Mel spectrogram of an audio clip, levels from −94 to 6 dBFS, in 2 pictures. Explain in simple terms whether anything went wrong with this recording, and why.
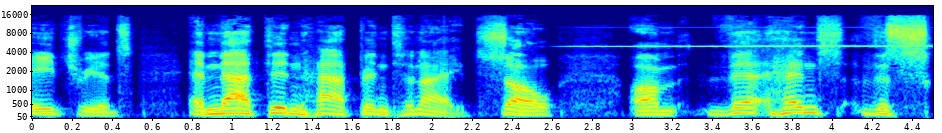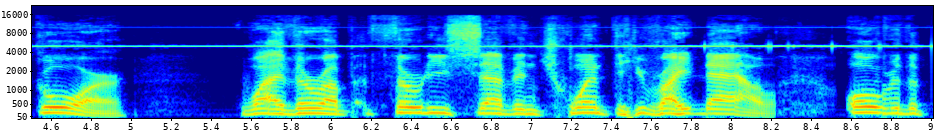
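Feedback whistle, from 2.57 s, just after "that didn't happen tonight", to the end: a thin 5 kHz tone that slowly swells and fades sits well below the speech, likely from loudspeaker sound leaking back into the microphone.

Repeated packet loss (robotic sound), from 7.49 to 8.79 s: chunks of audio kept going missing, and each short hole, up to 38 ms, was patched by stretching what came before. That makes the speech choppy and robotic.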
